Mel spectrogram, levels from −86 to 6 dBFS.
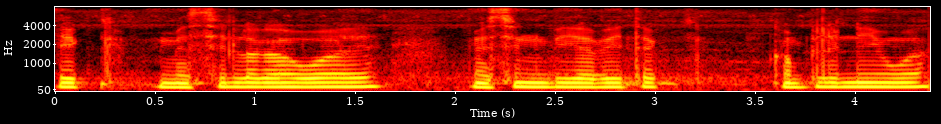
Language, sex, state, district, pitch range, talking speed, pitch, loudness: Hindi, male, Uttarakhand, Tehri Garhwal, 145-155 Hz, 165 wpm, 155 Hz, -14 LUFS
